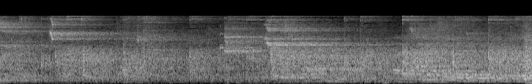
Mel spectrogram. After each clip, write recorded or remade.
recorded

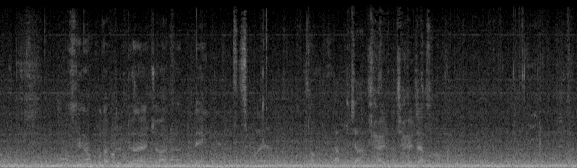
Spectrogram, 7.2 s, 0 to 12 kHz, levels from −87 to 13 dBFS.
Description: recorded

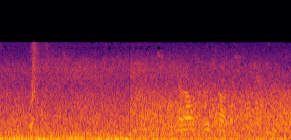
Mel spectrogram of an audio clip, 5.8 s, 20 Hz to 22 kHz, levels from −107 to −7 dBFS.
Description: recorded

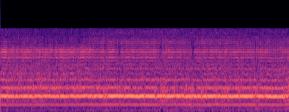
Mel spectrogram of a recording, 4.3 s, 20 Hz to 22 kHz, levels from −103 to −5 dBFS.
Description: remade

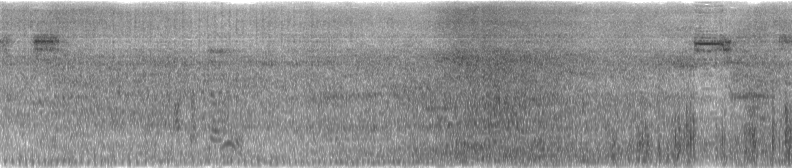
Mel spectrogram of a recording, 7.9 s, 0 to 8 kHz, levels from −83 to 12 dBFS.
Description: remade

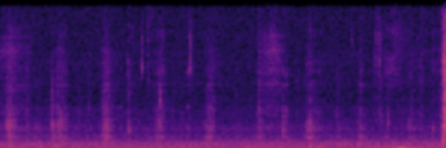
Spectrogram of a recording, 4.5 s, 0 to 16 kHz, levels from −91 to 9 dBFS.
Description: recorded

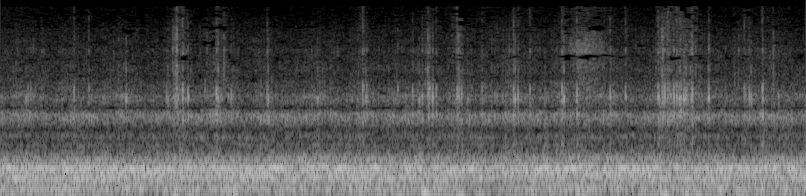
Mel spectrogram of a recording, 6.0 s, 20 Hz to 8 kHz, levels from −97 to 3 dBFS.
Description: recorded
